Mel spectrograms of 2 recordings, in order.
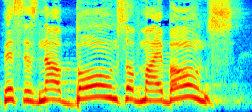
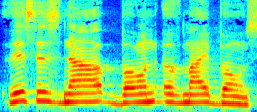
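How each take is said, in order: First: It is said in an excited, lively way. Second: It is said in a calm, mellow way. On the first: The speaker calls it right. "Adam probably said this in this tone of voice" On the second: The speaker calls it wrong. "I don't think he was mellow"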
